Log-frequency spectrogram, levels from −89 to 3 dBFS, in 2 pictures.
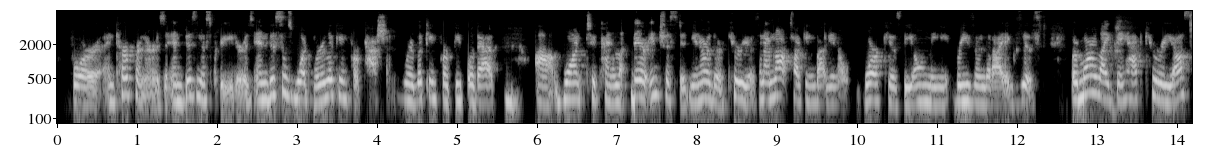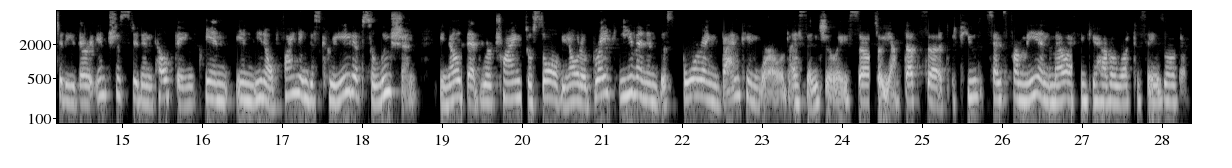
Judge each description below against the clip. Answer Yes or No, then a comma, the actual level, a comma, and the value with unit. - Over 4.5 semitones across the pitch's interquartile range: No, average, 3.5 semitones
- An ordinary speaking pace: No, fast, 220 wpm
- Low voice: No, high, 215 Hz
